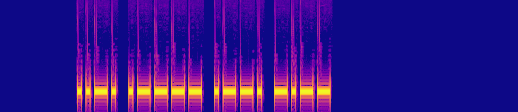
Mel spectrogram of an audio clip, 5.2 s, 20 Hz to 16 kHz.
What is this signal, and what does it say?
Morse code, heard as a keyed tone, about 29 wpm, 700 Hz. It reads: F1PY
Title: DXCC-100 Call Signs - 4 Characters - 28wpm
